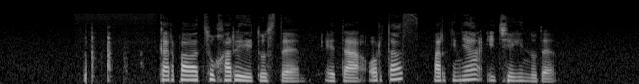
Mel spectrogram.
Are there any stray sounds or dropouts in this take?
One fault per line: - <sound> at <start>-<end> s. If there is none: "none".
- laugh at 0.8-1.5 s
